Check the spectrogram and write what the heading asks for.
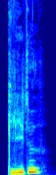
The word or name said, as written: glittet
